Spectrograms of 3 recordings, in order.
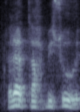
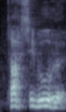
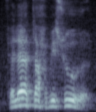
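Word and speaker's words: فلا تحبسوه: Tahsibuhu, tahsebuhu gibi okunuyor, tamam mı? Orayı düzeltin. Fela tahbisuhu.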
